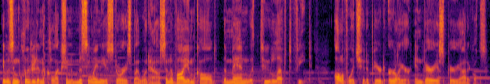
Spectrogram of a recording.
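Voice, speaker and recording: A man's voice: on the low side, darkish tone. A man announcing a radio play in a scripted introduction, with music behind him.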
